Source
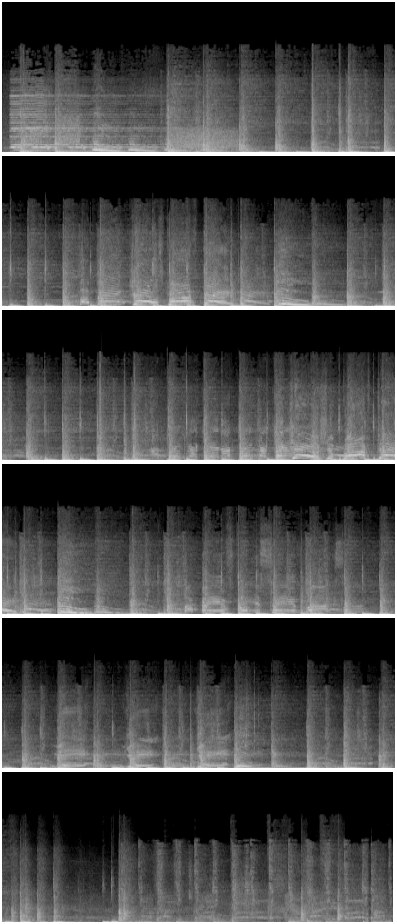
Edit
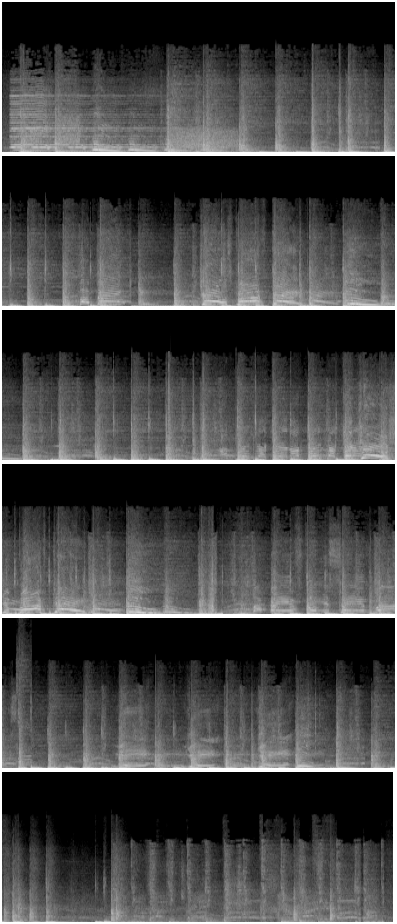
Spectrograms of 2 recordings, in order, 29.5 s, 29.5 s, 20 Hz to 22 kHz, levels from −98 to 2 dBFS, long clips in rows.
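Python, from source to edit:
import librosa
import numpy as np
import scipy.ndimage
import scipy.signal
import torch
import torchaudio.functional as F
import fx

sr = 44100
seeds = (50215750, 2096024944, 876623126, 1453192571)

y = fx.edit(x, sr, fx.reverse_span(start_s=16.45, length_s=0.41),
    fx.speed_span(start_s=18.96, length_s=0.29, speed=1.48),
    fx.move(start_s=22.92, length_s=0.86, to_s=6.52), tone=tone)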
